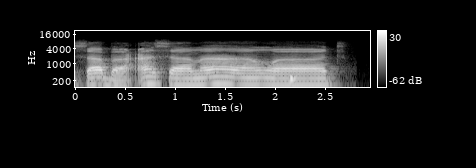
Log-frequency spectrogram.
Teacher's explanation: A-nya samawat jangan dipanjangin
